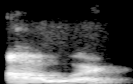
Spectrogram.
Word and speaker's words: hour: Pero hay algunos casos, como 4 palabras en las que la H es muda. Por ejemplo, hour, que es hora.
